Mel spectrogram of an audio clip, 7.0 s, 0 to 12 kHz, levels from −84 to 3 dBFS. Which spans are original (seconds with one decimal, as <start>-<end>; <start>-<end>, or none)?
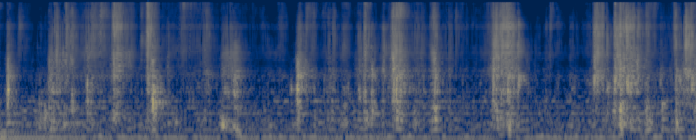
none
